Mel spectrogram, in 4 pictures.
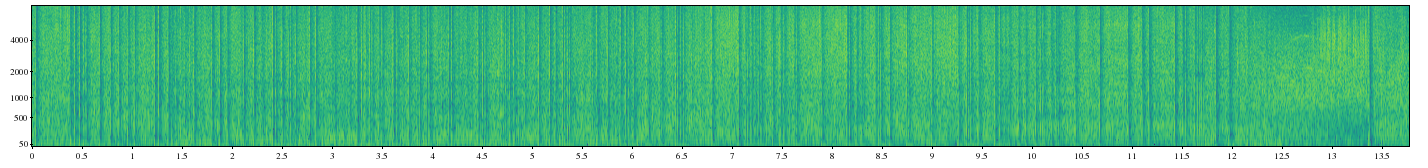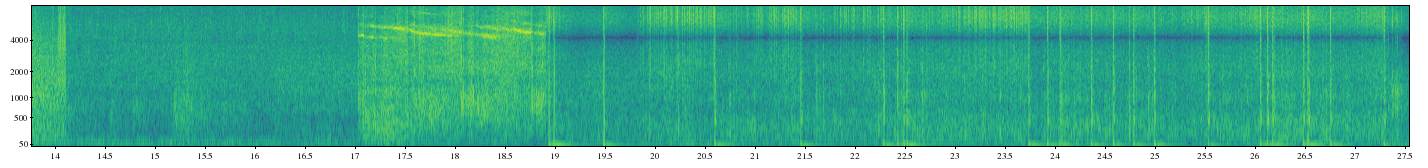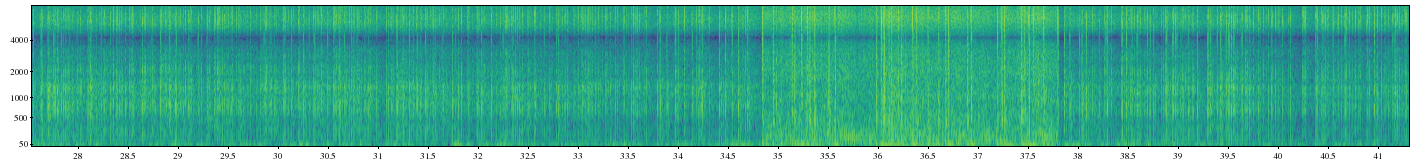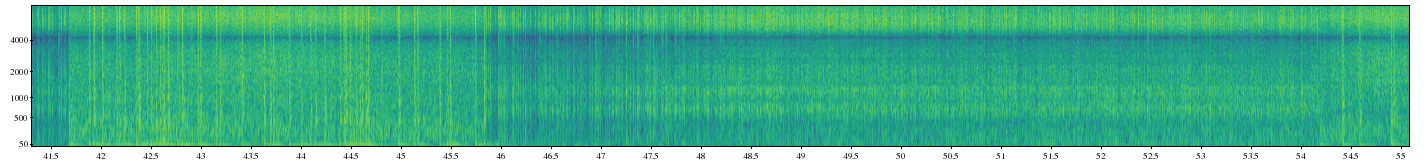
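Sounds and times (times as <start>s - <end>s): firework whistle: 0.0s - 21.5s
firecrackers crackling and popping: 0.0s - 55.0s
rapid firework bangs: 0.0s - 55.0s.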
